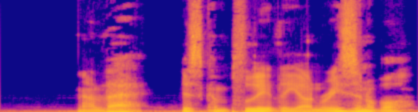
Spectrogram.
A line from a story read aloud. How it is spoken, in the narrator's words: I spluttered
